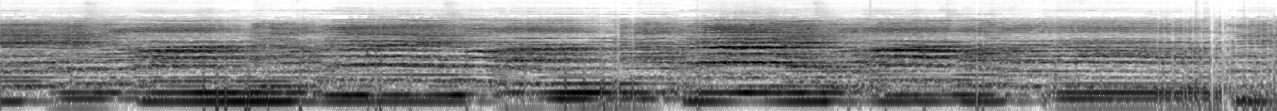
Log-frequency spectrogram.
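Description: A choir singing a slow sacred hymn over long, held low notes, in phrases that swell and fade every few seconds.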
